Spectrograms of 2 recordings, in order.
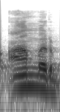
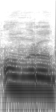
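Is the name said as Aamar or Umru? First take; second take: Aamar; Umru. First: The name is said as two syllables, Aa-mar. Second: The name is said as two syllables, Um-ru. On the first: The speaker calls it right. "जब वाव आती है तो आमर पढ़ा जाता है" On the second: The speaker calls it wrong. "हमारे यहाँ पास उमरू कहते हैं, वो गलत है"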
